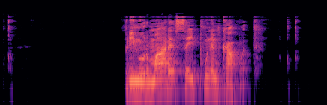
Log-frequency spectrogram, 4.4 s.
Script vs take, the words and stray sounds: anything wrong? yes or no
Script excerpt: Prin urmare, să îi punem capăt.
no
